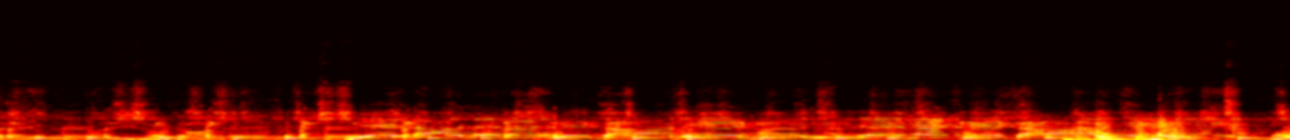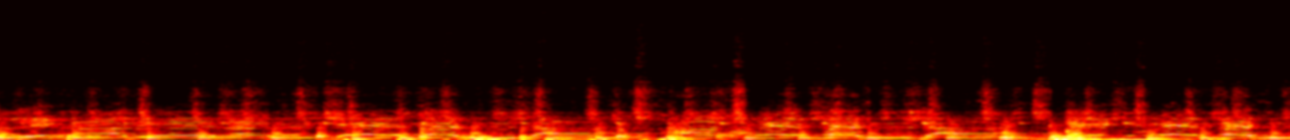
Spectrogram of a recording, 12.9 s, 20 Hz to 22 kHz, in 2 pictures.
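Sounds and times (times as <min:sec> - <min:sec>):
folk music melody: 0:00.0 - 0:12.9
steady percussion beat: 0:00.0 - 0:12.9.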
